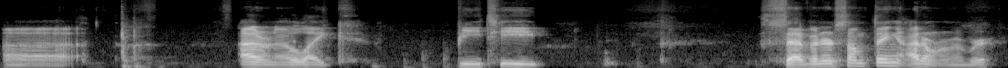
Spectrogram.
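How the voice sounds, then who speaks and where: A man's voice: mid-range voice, slow, pauses often, pushed and bright. A man in his early thirties co-hosting a podcast, giving blunt, offhand, joking answers. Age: 30s. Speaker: podcast co-host. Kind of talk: casual chat.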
